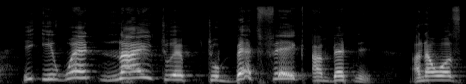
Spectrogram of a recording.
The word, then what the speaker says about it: Bethphage: And I was asking us which is the correct pronunciation. Is it Bethphage or is it Bethphage? So I went and looked at my Bible one more time. And I realized that the Greek pronunciation is actually Bethphage. But English as written, I believe, is what? Bethphage. And if you have a third pronunciation, it's acceptable.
